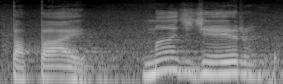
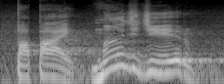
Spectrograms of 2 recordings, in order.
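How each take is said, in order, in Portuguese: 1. É dito em um tom terno e carinhoso. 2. É dito em um tom ríspido e exigente. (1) "o jeito de falar, o carinho" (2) "isso é jeito de se falar com o pai?"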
